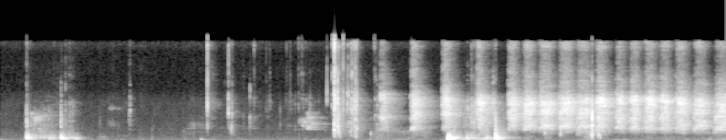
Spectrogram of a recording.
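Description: Plastic handling noises from a small TV remote and its batteries: a few light clicks and knocks, then a fast, loud scratching rasp for the last few seconds.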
